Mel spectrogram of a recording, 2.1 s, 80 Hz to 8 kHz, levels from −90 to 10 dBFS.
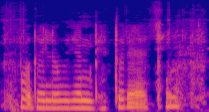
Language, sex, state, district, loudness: Bengali, female, West Bengal, Paschim Medinipur, -26 LUFS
